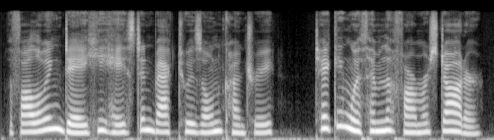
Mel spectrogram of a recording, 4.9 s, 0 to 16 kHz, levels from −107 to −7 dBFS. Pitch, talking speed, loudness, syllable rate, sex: 235 Hz, 195 wpm, -16 LUFS, 5.5 syllables/s, female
